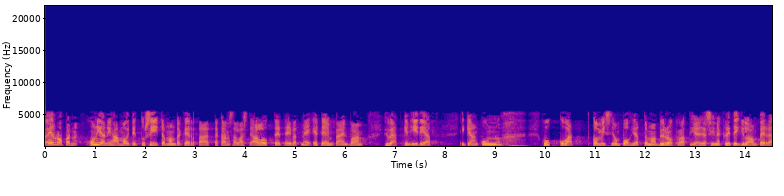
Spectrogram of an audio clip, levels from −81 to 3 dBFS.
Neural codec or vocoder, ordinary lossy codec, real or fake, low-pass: none; none; real; 5.4 kHz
